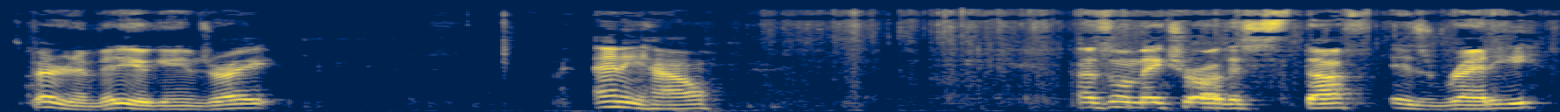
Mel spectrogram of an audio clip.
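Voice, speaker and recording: A man's voice: a little high, a little slow, long pauses. A man in his thirties chatting informally to his viewers in a casual homemade vlog. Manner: informal, swearing, addressing viewers as guys. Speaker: vlogger doing a food challenge. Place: small indoor room at home. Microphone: phone at about arm's length.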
